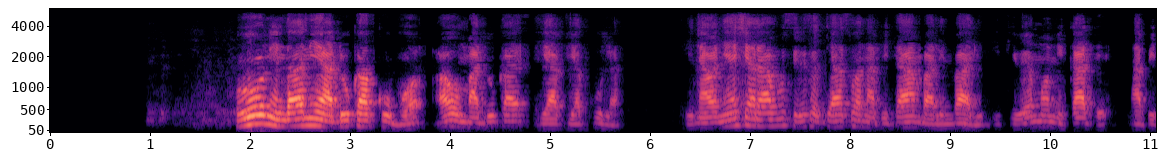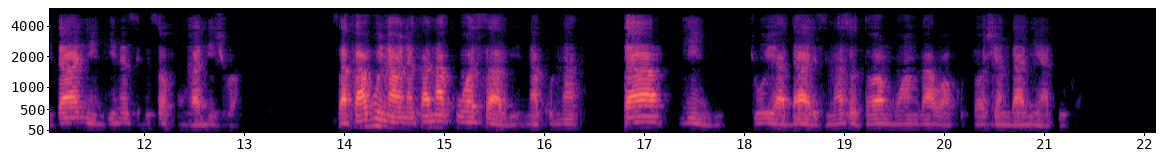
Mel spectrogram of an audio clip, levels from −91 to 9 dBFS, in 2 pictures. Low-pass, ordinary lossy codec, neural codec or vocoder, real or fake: 5.4 kHz; AAC, 24 kbps; none; real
